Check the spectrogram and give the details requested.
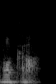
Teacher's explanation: There's also a dot under the o of Hocker to tell you that the emphasis when you pronounce is on the o.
